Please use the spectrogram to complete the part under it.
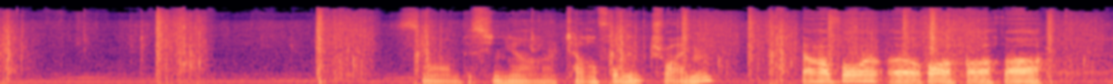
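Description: A shovel digs into soil with soft crunches.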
